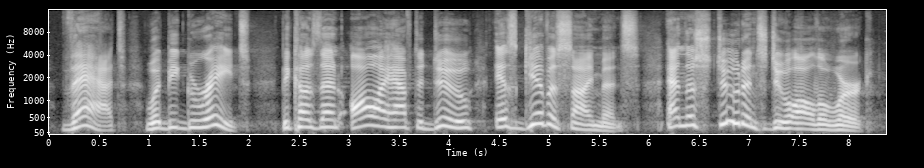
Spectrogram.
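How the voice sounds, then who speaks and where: A man's raised, projected voice, high and with a bright, sharp tone, making very wide pitch swings at a very slow pace, recorded dry and close with no echo in a very clean recording with a silent background. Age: 60s. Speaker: Lutheran school educator preaching. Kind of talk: sermon. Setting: church.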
